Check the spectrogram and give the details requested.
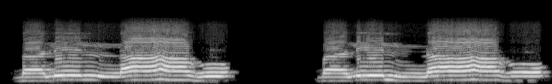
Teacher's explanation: மெல்லினமா உச்சரிக்கணும் அந்த அல்லா அப்படின்ற மாதிரி வல்லினமா உச்சரிக்க கூடாது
